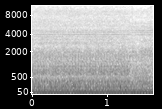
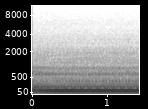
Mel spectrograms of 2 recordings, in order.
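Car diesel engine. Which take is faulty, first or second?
second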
